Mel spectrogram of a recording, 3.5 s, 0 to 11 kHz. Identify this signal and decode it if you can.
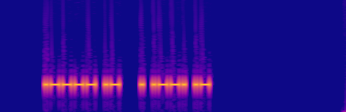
Morse code, heard as a keyed tone, about 40 wpm, 700 Hz. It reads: 1A EPA
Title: Field Day Exchanges - 40wpm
